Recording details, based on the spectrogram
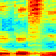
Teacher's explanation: غفور میں غین کو پر پڑھیں گے، یہ حروف مستعلیہ میں سے ہے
